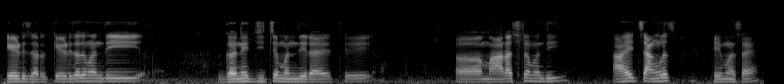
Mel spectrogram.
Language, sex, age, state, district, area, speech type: Marathi, male, 18-30, Maharashtra, Wardha, urban, spontaneous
